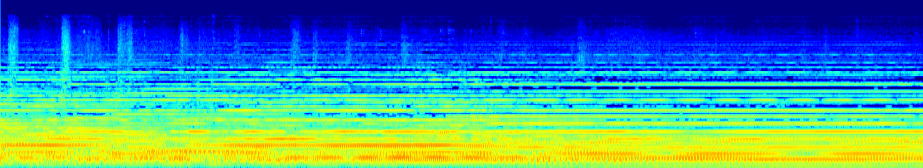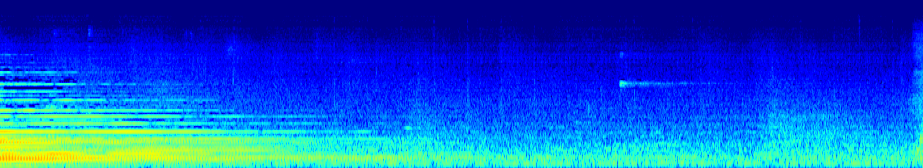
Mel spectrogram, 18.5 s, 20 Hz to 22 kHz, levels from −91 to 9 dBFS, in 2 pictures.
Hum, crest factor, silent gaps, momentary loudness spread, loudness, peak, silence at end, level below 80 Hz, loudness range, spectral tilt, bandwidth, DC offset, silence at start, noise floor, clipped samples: none; 16 dB; none; 19 LU; -18 LUFS; -4 dBFS; 0 s; -44 dBFS; 15 LU; -7 dB/octave; 12 kHz; under 0.1%; 0 s; -45 dBFS; under 0.1%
